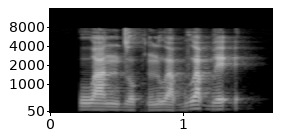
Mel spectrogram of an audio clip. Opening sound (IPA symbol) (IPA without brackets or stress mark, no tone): w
